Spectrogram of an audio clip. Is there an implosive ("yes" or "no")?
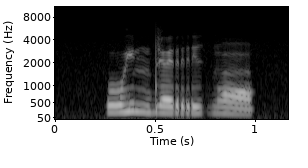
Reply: no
